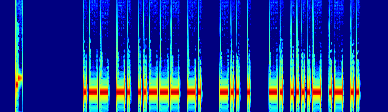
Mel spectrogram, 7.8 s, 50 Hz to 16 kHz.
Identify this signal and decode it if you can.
Morse code, heard as a keyed tone, about 22 wpm, 700 Hz. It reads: WN2N DE N4AI
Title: USA Callsign DE Callsign - 4 Characters - 22wpm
